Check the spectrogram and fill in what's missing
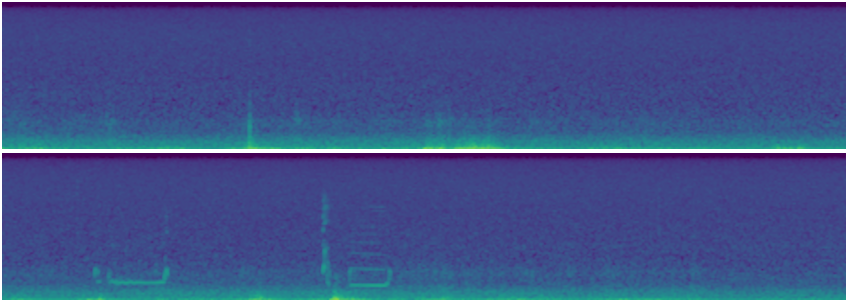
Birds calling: Hawaiian Petrel (Pterodroma sandwichensis)

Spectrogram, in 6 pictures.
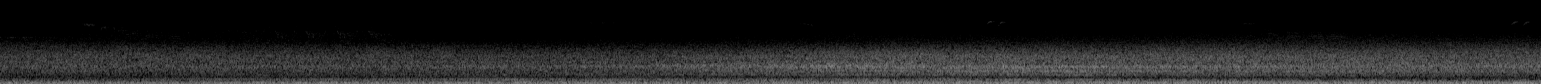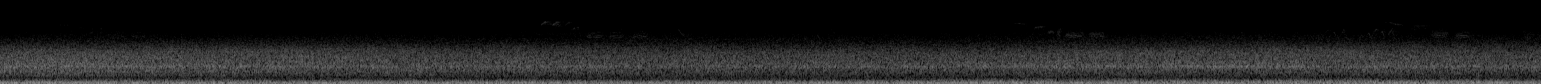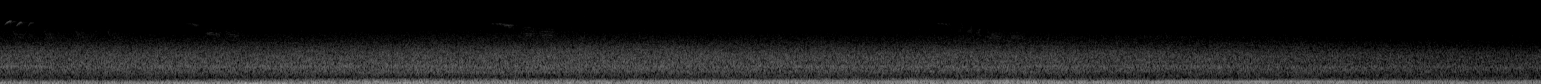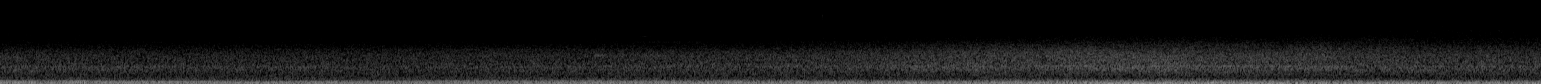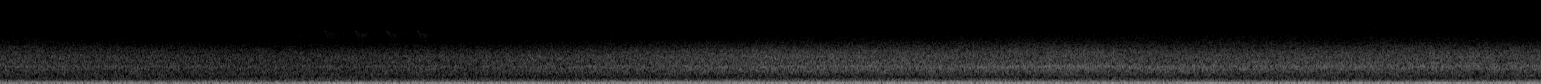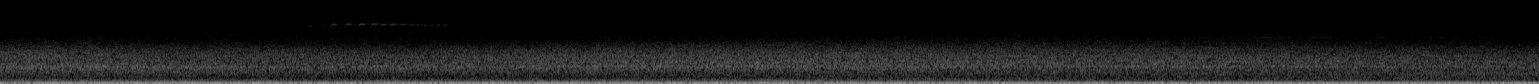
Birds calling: Black-capped Chickadee (Poecile atricapillus), Downy Woodpecker (Dryobates pubescens), Ovenbird (Seiurus aurocapilla)

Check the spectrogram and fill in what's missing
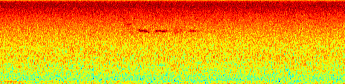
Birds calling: Mountain Chickadee (Poecile gambeli)

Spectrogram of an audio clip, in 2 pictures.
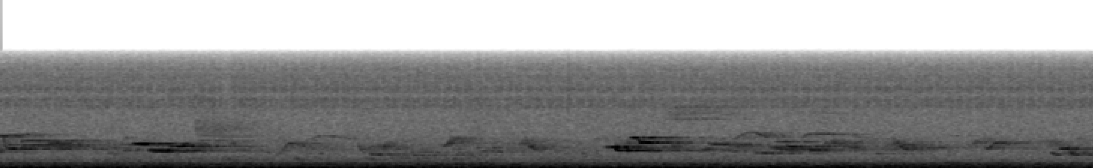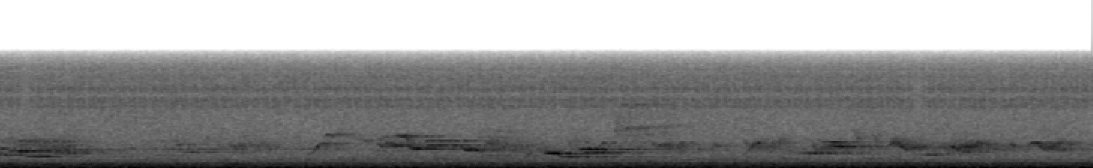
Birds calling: Scarlet Tanager (Piranga olivacea), American Robin (Turdus migratorius), Wood Thrush (Hylocichla mustelina)

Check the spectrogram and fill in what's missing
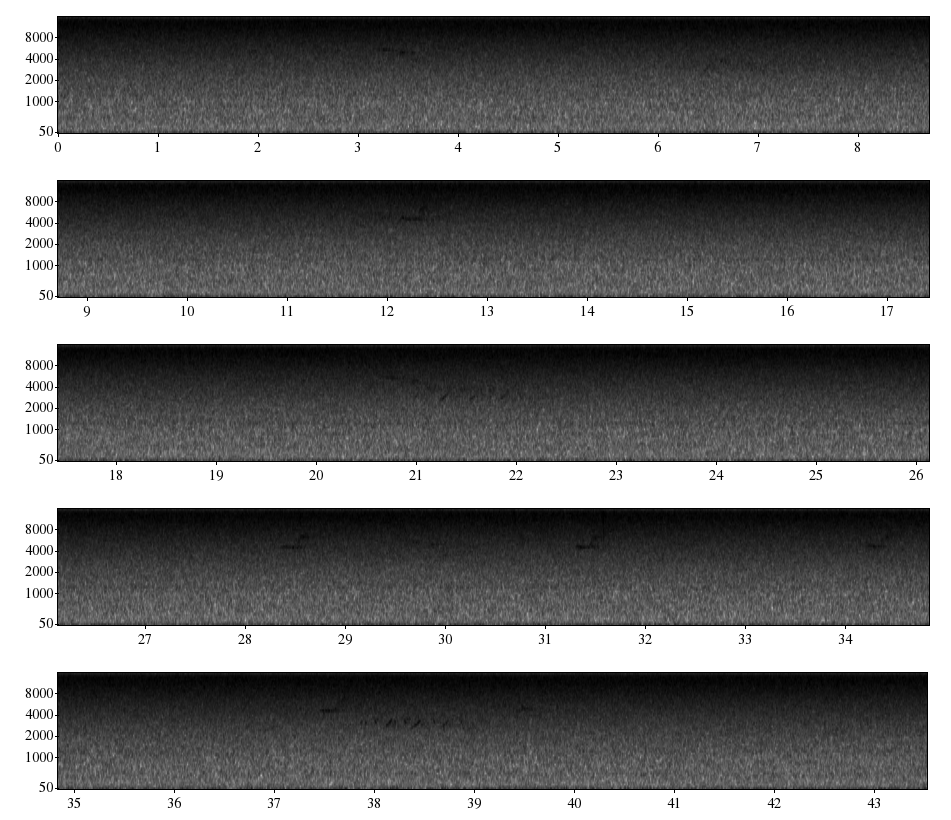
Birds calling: Pacific-slope Flycatcher (Empidonax difficilis), Purple Finch (Haemorhous purpureus)

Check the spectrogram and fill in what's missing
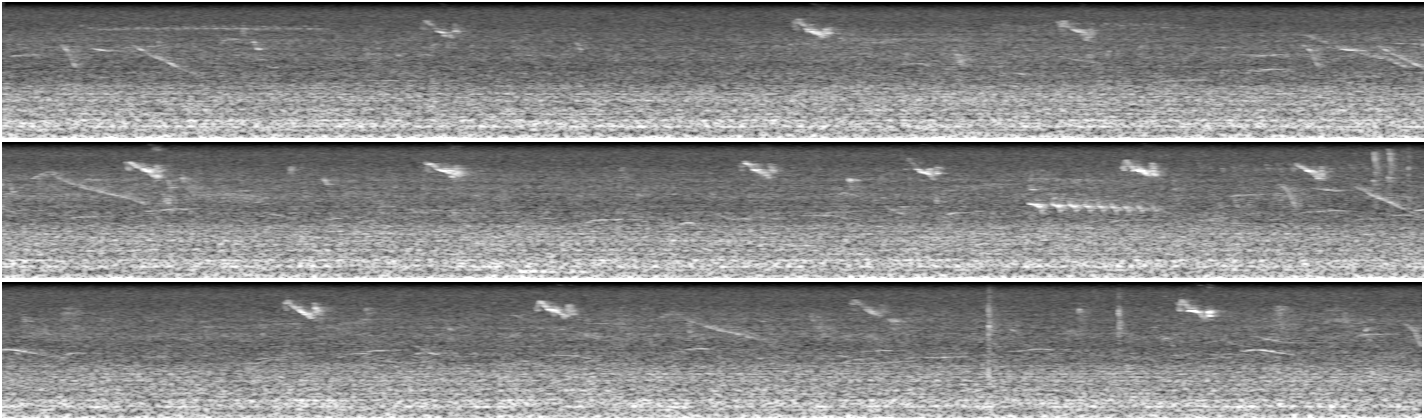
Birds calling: unidentified bird, Rufous-collared Sparrow (Zonotrichia capensis), Golden-faced Tyrannulet (Zimmerius chrysops)

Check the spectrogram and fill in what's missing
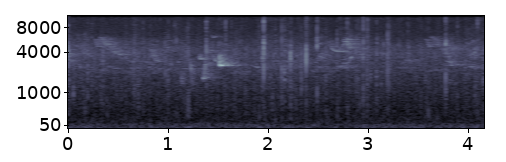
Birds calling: Omao (Myadestes obscurus), Warbling White-eye (Zosterops japonicus)

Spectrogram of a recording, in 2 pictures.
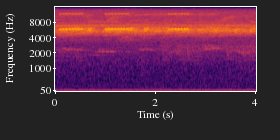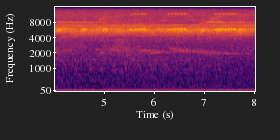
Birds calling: Black-faced Antthrush (Formicarius analis), unidentified bird, Hauxwell's Thrush (Turdus hauxwelli), Thrush-like Wren (Campylorhynchus turdinus), Buff-breasted Wren (Cantorchilus leucotis)

